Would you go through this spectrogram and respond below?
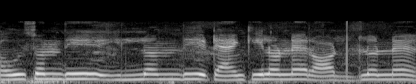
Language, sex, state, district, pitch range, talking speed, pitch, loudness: Telugu, male, Andhra Pradesh, Visakhapatnam, 215-235 Hz, 100 wpm, 230 Hz, -15 LUFS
